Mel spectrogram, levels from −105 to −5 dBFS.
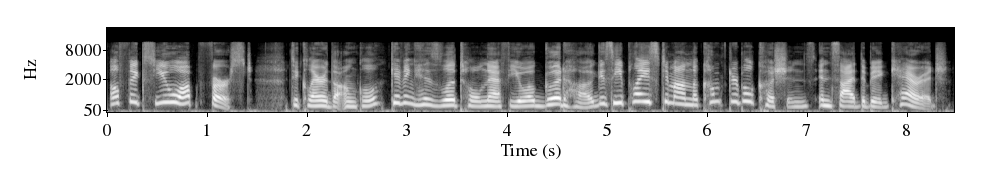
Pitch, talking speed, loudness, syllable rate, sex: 255 Hz, 190 wpm, -18 LUFS, 5.4 syllables/s, female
